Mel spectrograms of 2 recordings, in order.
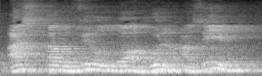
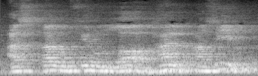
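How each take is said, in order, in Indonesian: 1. Vokal sebelum azim adalah u. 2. Vokal sebelum azim adalah a. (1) "itu berubah arti dan makna" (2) "itu betul"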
